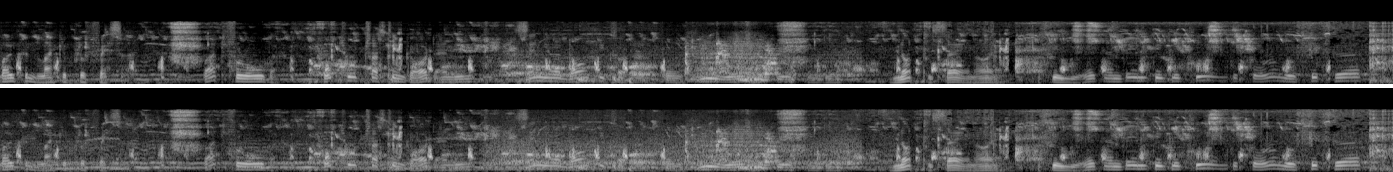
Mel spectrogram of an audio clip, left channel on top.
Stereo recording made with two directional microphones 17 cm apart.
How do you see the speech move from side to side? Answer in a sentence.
In this clip you hear the speech move to the right.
